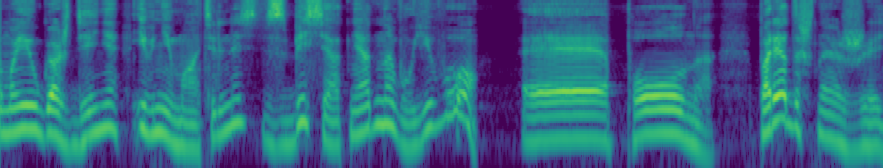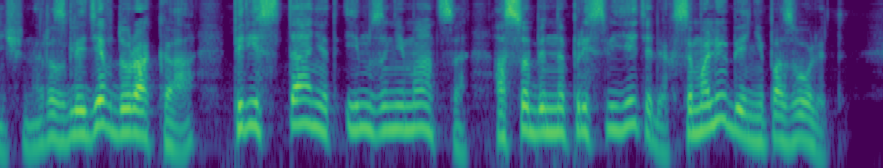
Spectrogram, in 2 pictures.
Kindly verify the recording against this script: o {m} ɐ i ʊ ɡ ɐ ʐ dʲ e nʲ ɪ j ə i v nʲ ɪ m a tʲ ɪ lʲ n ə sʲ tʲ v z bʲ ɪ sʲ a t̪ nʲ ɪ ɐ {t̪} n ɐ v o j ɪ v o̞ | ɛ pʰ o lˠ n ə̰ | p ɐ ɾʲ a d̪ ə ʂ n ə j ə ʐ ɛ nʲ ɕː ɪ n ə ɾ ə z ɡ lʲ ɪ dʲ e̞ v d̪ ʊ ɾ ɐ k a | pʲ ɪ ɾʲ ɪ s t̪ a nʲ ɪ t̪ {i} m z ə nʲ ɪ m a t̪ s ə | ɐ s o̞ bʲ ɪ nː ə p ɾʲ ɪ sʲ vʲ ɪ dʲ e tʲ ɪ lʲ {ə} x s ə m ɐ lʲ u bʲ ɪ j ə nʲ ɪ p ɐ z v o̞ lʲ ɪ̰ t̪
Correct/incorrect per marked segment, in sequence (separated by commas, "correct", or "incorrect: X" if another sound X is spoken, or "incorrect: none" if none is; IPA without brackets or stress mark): correct, incorrect: d̪, correct, correct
